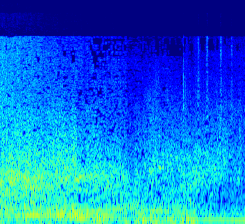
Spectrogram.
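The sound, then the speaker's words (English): A vehicle driven by Leo roars loudly and steadily, its engine droning low beneath a dense, gritty rush of rumbling and crunching noise as it veers off a remote desert track and tears over desert scrub, closing in on a van. “Leo veers off the track and goes over the desert scrub. He makes up ground and closes in on the van.”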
